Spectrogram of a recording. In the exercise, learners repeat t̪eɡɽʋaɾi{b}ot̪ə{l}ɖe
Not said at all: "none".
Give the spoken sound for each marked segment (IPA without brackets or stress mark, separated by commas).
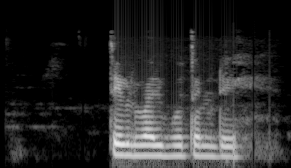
b, l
